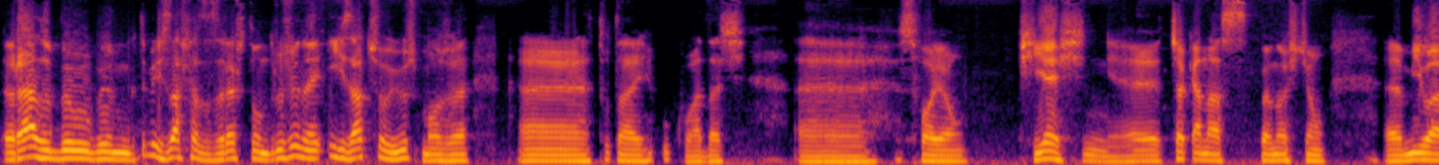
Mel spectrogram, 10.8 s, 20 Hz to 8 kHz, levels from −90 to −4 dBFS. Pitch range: 95-130 Hz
